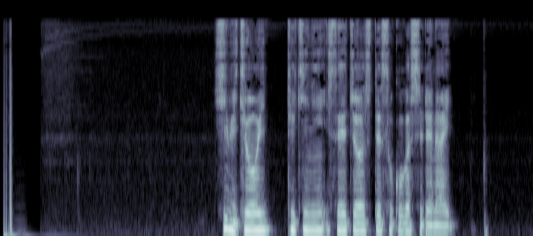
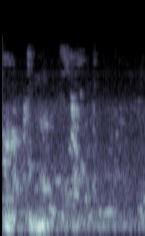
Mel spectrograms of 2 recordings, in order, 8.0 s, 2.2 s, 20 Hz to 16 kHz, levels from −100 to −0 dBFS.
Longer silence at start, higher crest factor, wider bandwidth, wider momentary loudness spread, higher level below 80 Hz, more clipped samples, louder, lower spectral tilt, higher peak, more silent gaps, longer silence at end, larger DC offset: about the same, 0.05 s vs 0.05 s; about the same, 16 dB vs 18 dB; first, 11.5 kHz vs 7.2 kHz; second, 11 LU vs 19 LU; first, -52 dBFS vs -58 dBFS; neither; first, -22 LUFS vs -28 LUFS; second, -5.5 dB/octave vs -7.5 dB/octave; first, -8 dBFS vs -12 dBFS; neither; first, 0.7 s vs 0 s; neither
